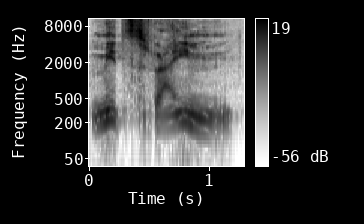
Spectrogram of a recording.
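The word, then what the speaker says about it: מצרים: Y recuerdan la aflicción, la amargura de la esclavitud, porque la palabra Egipto en hebreo se pronuncia Mitzraim, y en hebreo hay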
